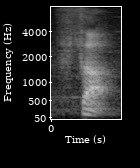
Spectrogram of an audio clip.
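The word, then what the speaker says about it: ת: Bien, entonces, sin puntito, la tau se va a pronunciar za. Y con puntito se va a pronunciar ta. Ta.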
